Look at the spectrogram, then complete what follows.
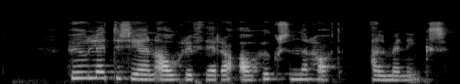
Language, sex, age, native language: Icelandic, female, 13, Polish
